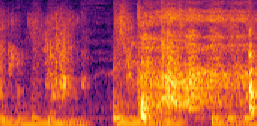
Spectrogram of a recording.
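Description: Water splashes and pours onto a clogged drain in a small apartment bathroom in South Korea, in short bursts with a brief pause between them, close and fairly loud.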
